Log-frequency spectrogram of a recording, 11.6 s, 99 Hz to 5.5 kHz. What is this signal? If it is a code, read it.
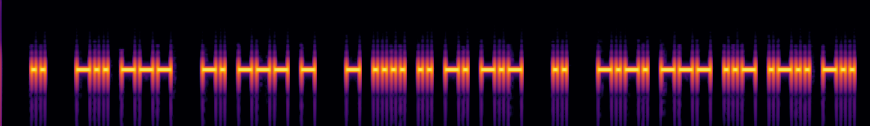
Morse code, heard as a keyed tone, about 20 wpm, 600 Hz. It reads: I DO NOT THINK I COULD
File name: the old man and the sea / the old man and the sea part 1 20wpm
